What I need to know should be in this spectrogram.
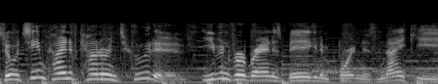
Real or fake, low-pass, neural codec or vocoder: real; 7.2 kHz; none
